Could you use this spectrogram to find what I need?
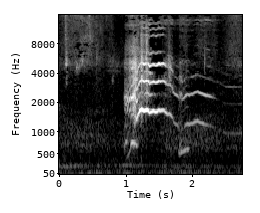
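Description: A baby squeals loudly.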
